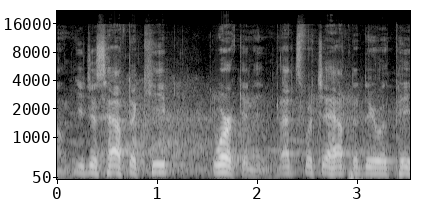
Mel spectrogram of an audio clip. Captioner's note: audience laughing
